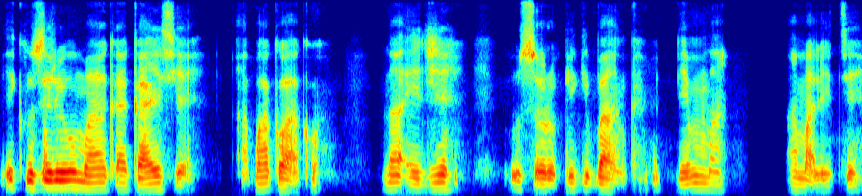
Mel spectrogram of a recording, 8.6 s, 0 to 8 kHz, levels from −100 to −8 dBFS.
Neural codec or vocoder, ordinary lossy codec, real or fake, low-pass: codec, 16 kHz, 6 kbps, DAC; none; fake; none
